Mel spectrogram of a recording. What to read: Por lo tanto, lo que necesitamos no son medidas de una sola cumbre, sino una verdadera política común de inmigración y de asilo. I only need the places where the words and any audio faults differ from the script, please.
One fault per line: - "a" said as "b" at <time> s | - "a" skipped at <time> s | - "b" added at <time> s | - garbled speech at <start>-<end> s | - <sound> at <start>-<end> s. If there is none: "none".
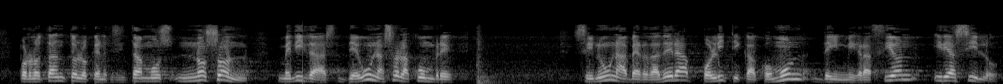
- thud at 4.8-5.5 s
